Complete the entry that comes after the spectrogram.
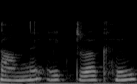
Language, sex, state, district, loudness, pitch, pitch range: Hindi, female, Bihar, Araria, -39 LUFS, 205 Hz, 195-210 Hz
